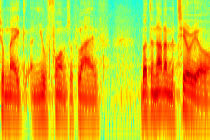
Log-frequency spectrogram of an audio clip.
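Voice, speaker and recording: A man speaks with a Dutch accent. His pitch sits fairly low. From Netherlands. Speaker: conference speaker. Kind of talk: conference talk. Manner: halting.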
